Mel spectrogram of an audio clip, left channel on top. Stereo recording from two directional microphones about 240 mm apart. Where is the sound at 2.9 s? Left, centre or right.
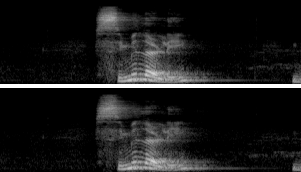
Left.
